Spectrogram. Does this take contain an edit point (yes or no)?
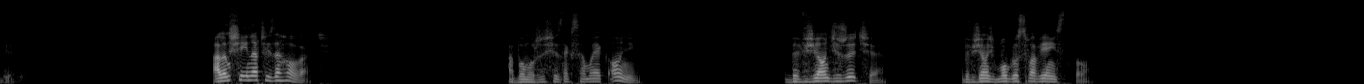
yes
